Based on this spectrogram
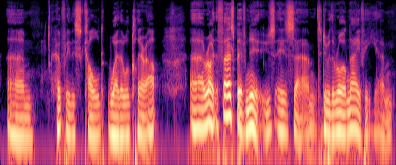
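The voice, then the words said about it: Husky, sore-throated voice. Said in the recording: “Excuse my husky voice. I've got a bit of a sore throat.”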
